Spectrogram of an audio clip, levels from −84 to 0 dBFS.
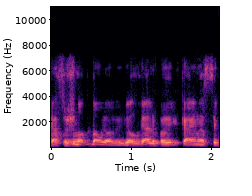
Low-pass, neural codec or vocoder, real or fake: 7.2 kHz; none; real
